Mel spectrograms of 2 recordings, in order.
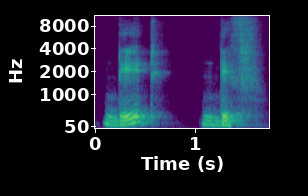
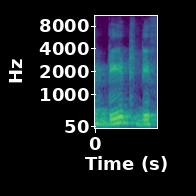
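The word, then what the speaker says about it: DATEDIF: The formula is date diff date diff. Many people call it dated if but that's not the correct uh like pronunciation in my opinion because the formula is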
